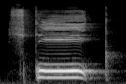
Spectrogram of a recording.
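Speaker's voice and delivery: loud, high parrot squawk. A narrator's reading. Polly the parrot pipes up with a loud squawk. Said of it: "Polly copied".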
